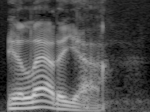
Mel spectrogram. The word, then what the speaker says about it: Hilaria: And her name is Hilaria, is how it's pronounced. H-I-L-A-R-I-A, with the Spanish pronunciation, because she's Spanish.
